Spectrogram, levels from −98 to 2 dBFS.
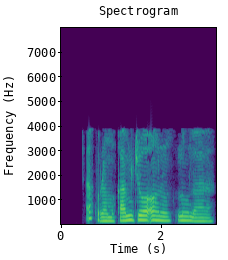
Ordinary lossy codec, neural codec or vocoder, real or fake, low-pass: AAC, 16 kbps; none; real; 7.2 kHz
